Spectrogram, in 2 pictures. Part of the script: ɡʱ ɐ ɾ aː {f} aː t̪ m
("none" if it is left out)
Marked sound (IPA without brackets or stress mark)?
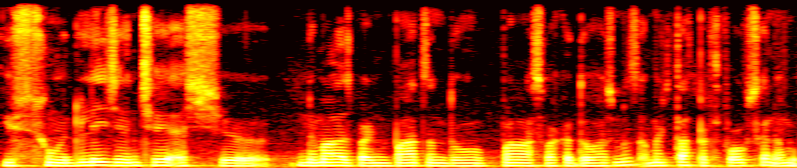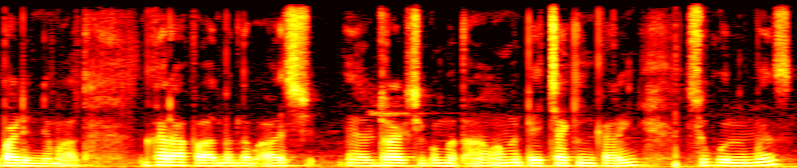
f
